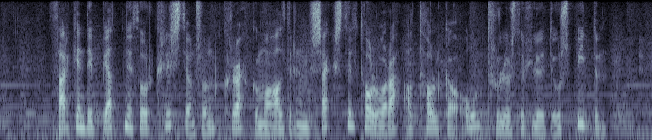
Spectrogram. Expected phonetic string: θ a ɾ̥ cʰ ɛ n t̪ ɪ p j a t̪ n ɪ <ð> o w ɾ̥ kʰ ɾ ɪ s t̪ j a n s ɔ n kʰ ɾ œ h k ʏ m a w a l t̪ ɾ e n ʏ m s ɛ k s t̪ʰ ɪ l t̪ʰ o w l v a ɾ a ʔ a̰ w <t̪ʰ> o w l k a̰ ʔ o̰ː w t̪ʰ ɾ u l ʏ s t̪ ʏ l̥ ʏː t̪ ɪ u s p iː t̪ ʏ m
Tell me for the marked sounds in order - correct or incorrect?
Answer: incorrect: θ, correct

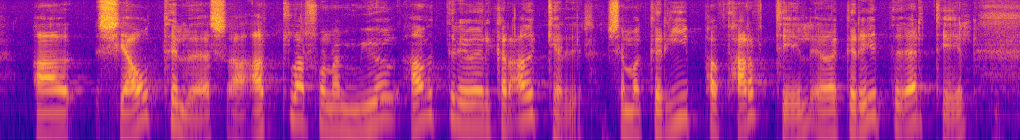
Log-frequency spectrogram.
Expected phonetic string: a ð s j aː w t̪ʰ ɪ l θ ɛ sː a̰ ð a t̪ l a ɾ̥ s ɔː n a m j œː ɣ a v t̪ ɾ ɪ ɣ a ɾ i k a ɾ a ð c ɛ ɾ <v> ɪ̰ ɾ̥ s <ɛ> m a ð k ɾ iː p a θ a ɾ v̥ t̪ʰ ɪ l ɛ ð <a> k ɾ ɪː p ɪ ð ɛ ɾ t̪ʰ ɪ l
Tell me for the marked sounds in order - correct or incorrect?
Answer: incorrect: ð, correct, correct

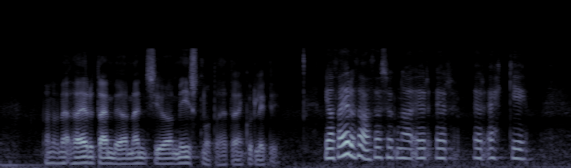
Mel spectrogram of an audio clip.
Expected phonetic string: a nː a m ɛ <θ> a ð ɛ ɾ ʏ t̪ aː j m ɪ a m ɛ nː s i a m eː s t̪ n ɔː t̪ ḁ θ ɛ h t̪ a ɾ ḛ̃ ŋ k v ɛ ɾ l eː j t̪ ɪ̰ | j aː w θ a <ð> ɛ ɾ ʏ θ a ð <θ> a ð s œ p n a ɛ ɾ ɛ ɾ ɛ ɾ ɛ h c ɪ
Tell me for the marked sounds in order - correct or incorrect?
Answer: correct, correct, correct

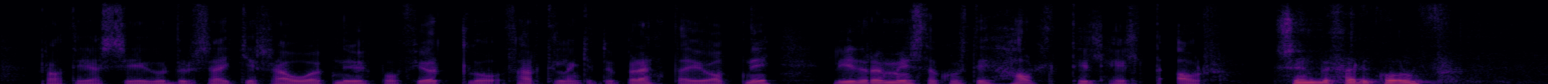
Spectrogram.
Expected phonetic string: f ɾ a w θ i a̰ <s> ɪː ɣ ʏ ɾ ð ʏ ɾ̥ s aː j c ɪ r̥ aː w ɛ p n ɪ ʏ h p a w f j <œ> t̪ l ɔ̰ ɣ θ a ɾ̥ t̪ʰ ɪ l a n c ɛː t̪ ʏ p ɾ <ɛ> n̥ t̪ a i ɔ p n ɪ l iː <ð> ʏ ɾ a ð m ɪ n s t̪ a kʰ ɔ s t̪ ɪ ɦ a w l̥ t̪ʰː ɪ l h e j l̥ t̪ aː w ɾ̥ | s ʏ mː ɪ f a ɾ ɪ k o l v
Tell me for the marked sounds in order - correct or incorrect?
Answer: correct, correct, correct, correct

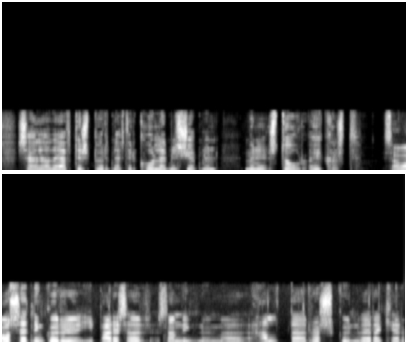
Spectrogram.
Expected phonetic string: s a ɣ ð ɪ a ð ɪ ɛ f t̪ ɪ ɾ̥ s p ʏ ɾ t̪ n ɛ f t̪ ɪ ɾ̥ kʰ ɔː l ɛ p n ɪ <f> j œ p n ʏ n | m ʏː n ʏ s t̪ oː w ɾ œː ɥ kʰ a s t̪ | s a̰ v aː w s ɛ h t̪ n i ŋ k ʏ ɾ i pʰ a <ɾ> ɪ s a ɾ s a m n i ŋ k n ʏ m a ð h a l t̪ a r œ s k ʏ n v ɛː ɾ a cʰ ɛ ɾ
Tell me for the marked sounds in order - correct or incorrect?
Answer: incorrect: s, correct

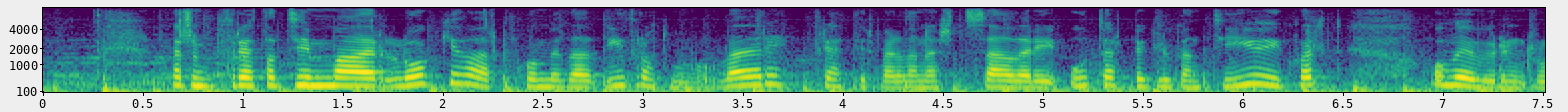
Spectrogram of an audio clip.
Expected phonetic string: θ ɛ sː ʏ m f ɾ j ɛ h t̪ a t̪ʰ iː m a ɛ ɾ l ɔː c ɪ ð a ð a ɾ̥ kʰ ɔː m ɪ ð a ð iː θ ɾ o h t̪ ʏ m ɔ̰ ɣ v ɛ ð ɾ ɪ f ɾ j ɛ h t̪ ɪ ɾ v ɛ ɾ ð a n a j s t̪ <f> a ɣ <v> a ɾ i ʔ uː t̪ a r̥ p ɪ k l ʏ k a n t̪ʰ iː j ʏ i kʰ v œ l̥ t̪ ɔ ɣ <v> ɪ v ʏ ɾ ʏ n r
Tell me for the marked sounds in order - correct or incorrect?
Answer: incorrect: s, incorrect: ð, correct

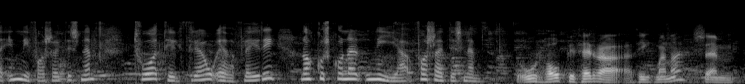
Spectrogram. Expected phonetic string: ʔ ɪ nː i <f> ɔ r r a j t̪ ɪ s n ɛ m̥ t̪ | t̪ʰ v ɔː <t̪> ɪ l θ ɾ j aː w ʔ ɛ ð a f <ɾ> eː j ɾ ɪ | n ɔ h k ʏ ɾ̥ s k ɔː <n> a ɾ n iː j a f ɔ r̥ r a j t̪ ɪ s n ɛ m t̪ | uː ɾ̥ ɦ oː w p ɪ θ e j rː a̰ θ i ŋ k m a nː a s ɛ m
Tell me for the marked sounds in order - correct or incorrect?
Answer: correct, incorrect: t̪ʰ, incorrect: l, correct

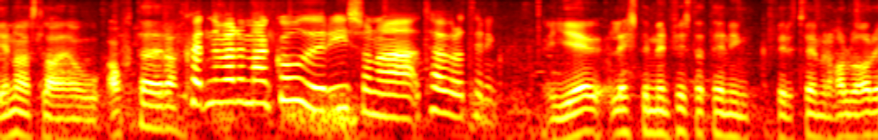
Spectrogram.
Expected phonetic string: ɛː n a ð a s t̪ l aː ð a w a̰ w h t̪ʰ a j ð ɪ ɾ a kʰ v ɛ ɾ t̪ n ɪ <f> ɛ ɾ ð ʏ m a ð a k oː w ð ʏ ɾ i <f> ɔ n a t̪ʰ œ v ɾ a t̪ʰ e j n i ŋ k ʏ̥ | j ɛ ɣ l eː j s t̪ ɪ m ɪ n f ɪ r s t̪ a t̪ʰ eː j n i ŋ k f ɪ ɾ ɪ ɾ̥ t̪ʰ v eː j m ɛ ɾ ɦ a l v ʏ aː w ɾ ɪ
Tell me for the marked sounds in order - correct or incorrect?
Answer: incorrect: v, incorrect: s

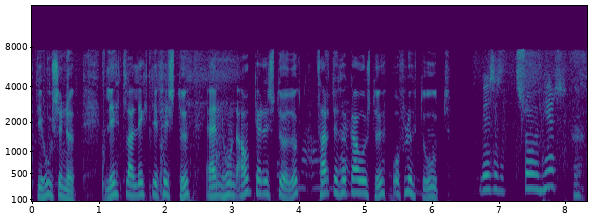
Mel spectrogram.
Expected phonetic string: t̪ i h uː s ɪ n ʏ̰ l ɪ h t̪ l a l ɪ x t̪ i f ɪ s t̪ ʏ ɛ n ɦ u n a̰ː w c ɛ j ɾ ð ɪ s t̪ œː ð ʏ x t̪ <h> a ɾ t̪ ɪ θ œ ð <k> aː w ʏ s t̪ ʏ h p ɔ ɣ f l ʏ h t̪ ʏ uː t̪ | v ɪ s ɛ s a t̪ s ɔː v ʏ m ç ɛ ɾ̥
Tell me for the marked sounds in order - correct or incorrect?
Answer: incorrect: θ, correct

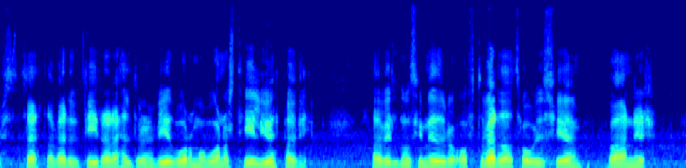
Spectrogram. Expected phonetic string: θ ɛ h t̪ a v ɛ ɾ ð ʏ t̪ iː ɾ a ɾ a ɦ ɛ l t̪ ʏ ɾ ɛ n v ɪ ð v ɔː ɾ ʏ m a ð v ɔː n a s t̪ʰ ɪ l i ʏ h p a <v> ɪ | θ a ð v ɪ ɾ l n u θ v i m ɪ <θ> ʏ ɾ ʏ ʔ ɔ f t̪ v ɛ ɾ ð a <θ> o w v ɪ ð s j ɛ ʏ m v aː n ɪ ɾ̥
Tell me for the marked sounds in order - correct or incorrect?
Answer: correct, incorrect: ð, correct

